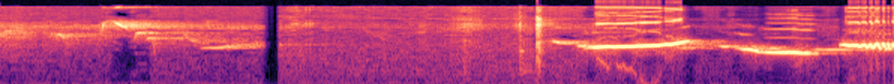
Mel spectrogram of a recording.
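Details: White-rumped shama song used as masteran: a faint high slurred note, a quiet gap, then loud clear rising and falling whistles.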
